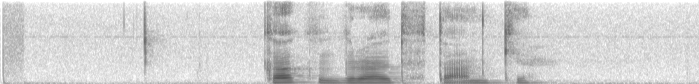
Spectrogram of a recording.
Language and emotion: Russian, neutral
